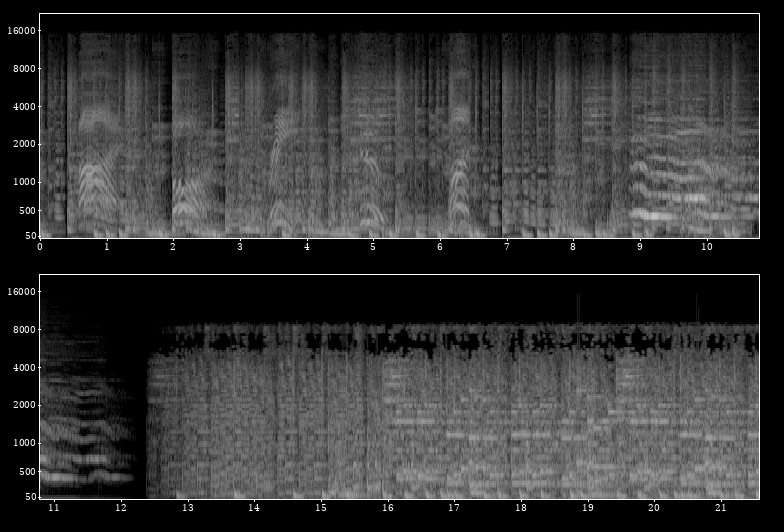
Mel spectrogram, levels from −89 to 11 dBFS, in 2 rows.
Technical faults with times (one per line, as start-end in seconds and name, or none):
0.72-0.79 repeated buffer
3.11-3.16 repeated buffer
4.74-4.76 repeated buffer
8.52-8.57 repeated buffer
13.77-13.79 repeated buffer
15.33-15.37 repeated buffer
18.85-18.90 repeated buffer
20.64-20.69 repeated buffer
